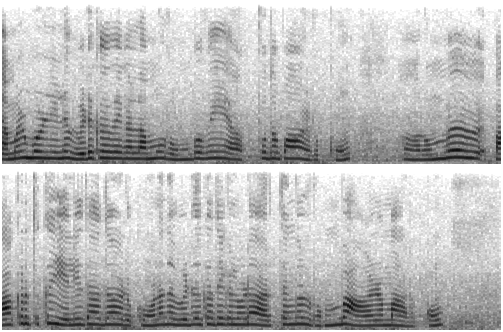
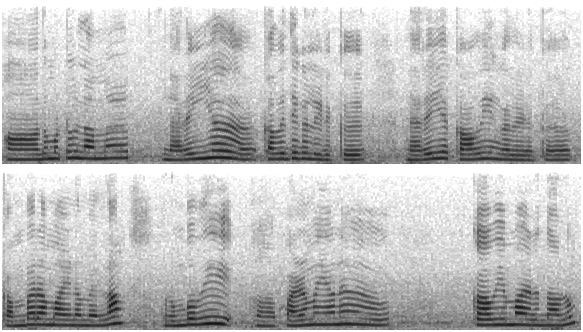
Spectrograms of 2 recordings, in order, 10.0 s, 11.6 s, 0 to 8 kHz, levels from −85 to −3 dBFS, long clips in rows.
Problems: none marked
